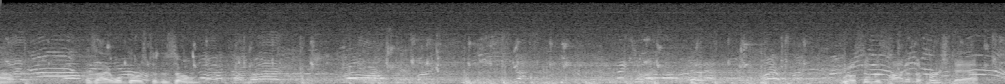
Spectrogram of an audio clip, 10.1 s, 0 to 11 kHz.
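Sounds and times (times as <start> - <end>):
voices in an arena: 0.0 - 10.0.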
